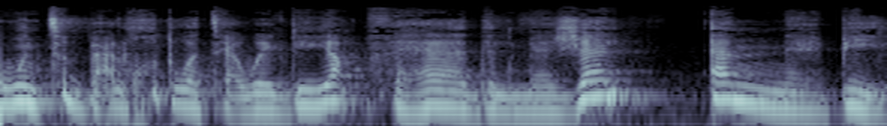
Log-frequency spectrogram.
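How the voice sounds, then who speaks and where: Very slowly and somewhat breathily, someone speaks with an Algerian accent and very wide pitch swings against a quiet background. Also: woman. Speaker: English teacher. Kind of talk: tutorial. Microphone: phone near.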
